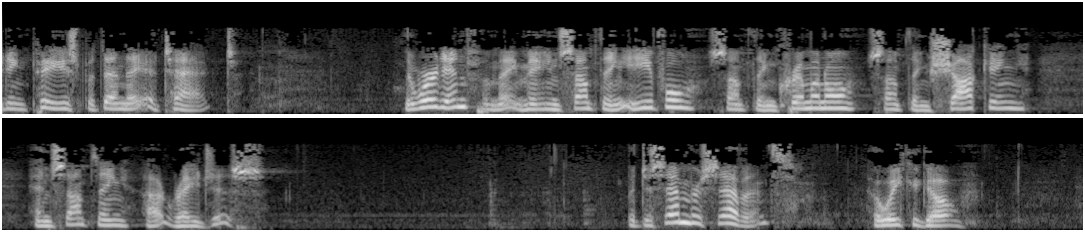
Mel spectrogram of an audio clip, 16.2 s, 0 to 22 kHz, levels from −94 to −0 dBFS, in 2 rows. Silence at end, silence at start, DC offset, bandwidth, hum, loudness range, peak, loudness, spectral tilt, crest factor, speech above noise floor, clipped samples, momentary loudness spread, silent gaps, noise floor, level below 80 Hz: 0.85 s; 0 s; under 0.1%; 8.8 kHz; none; 6 LU; -2 dBFS; -21 LUFS; -4 dB/octave; 20 dB; 43 dB; under 0.1%; 13 LU; none; -63 dBFS; -64 dBFS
